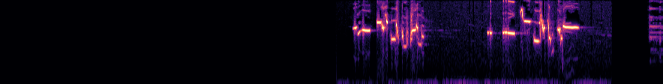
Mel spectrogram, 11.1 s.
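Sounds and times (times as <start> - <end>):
bird chirps and trills: 5.9 - 10.2.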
